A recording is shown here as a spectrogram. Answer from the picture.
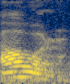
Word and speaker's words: hour: H is not a vowel. Vowels are A, E, I, O, U. Here we are having H, O, U, R. But how it is pronounced? It is pronounced as O, U, R. H is silent here.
